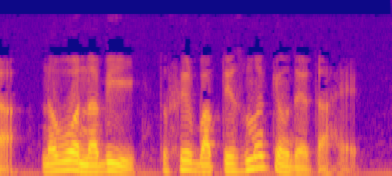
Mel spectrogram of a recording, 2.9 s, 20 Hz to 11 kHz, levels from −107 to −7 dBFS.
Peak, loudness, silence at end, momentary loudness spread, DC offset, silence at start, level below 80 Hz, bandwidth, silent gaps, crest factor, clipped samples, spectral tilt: -4 dBFS; -18 LUFS; 0.25 s; 14 LU; under 0.1%; 0 s; -54 dBFS; 3.9 kHz; none; 16 dB; under 0.1%; -11 dB/octave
